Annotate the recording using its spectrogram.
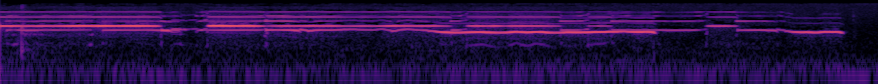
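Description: Electronic sound bed of thin, high whistle-like tones held at several pitches at once. The lower tone slides down a little about two seconds in, and the higher tone breaks off briefly a few times.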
